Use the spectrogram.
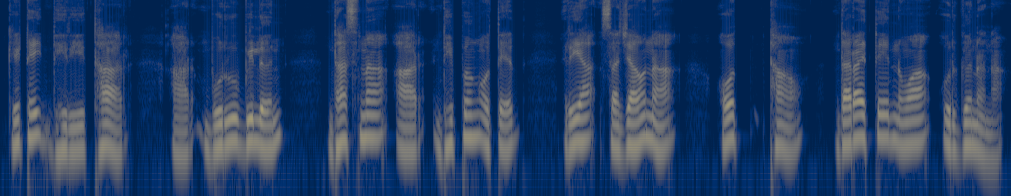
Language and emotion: Santali, neutral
